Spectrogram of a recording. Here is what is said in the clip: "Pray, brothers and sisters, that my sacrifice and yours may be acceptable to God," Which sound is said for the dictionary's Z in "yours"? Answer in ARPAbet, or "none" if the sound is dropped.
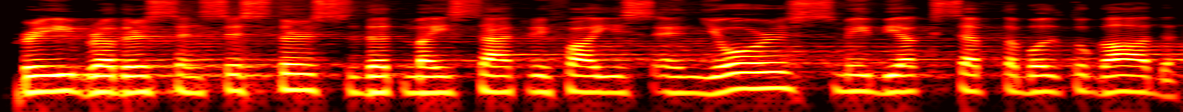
S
